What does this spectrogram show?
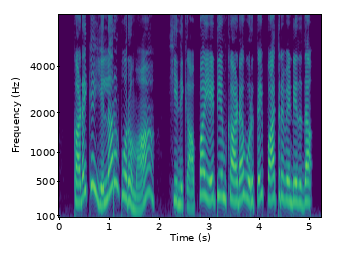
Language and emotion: Tamil, happy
